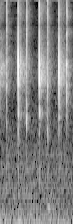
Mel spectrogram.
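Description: A bottle of dip-and-draw liquid eyeliner is shaken before use to mix it up. Seven quick, bright rattling clicks sit almost entirely in the high frequencies, each cutting off instantly with no low end.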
